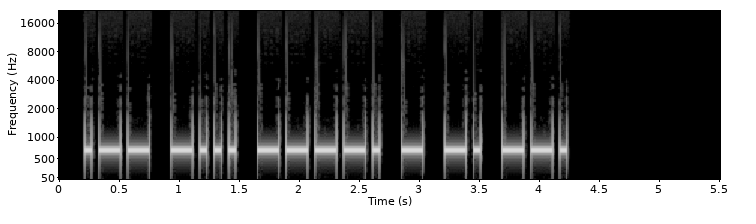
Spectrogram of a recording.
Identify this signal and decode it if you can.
Morse code, heard as a keyed tone, about 20 wpm, 700 Hz. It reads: WB9TNG
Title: USA Call Signs Repeated 3x 20wpm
